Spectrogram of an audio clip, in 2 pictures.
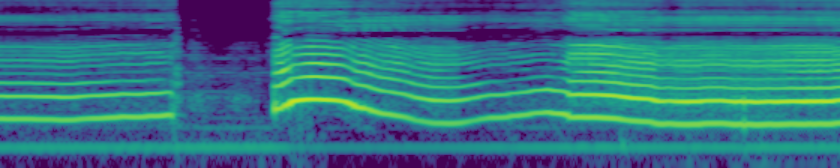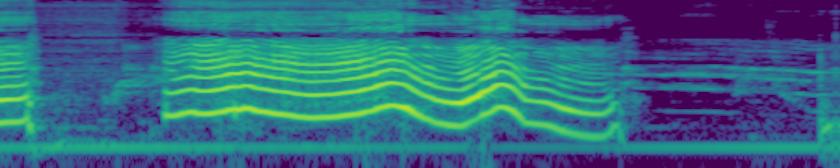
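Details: A chatty pet husky that loves to talk: three long, sung, howl-like vocal phrases with wavering, bending pitch, the last swooping up and down repeatedly, separated by short pauses; a steady low electrical hum and a man's voice afterward.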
